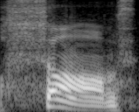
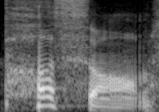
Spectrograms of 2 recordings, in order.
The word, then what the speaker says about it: psalms: psalms you get psalms which you call psalms not possums for some reason because a kid reading phonetically was seen it's like it's psalms so i like to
